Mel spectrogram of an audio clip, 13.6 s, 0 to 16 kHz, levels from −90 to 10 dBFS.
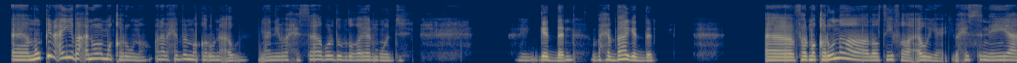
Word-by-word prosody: آآ 205 -1 +2
ممكن 300 - +5
أي 340 +4 +2
بقى 265 -2 0
نوع 280 +2 +2
مكرونة، 200 -7 -3
أنا 230 +1 -4
باحب 225 +2 -7
المكرونة 210 -4 -3
أوي، 175 +3 -9 0.2
يعني 195 +2 -6
باحسّها 210 +2 -6
برضه 220 0 -3
بتغيّر 195 -1 -4
مودي. 175 0 -8 1.4
هين 185 0 -12
جدًا، 190 -1 +3 0.3
باحبها 205 +3 +2
جدًا. 170 -6 +1 1.5
آآ 190 0 +4
فالمكرونة 210 +8 +5 0.3
لطيفة 190 -1 -3
أوي 190 0 -1
يعني، 155 -1 -12
باحس 210 +2 -7
إن 210 - 0
هي 200 +1 -1
200 Hz, 120 wpm, -25 LUFS, 185-220 Hz, 1.5 s, ممكن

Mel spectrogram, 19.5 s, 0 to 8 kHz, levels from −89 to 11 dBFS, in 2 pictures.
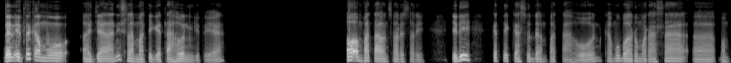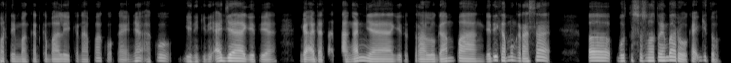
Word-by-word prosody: Dan 145 - +13
itu 150 - +5
kamu, 130 - +4 0.2
eee, 110 -1 0
jalani 110 - +1
selama 110 -7 0
3 100 -1 -1
tahun 100 +2 0
gitu 85 0 -12
ya? 80 - -4 1.7
Oh - - +13
4 130 -2 +1
tahun 110 -2 +3
sorry 100 -1 -5
sorry. 95 -1 -10 0.4
Jadi 115 - +8 0.4
ketika 130 -3 -3
sudah 110 -3 -3
4 95 +1 -9
tahun, 85 +3 -5
kamu 110 +3 -5
baru 110 +1 +1
merasa, 110 +2 -3
eee, 95 -1 -5
mempertimbangkan 100 -1 -7
kembali 100 0 -3
kenapa 95 +4 -9
kok - - -14
kayaknya 90 +6 -6
aku 95 - -14 0.4
gini-gini 100 0 -7
aja 130 +1 +4 0.2
gitu 95 - -4
ya? 90 - -3 0.4
Nggak - - +3
ada - - -1
tantangannya 110 +5 -1 0.3
gitu 95 - -8
terlalu 100 0 0
gampang 115 0 +1 0.2
jadi 110 - 0
kamu 140 +3 0
ngerasa, 115 +5 -1 0.7
eee, 140 0 +5 0.2
butuh 130 - -4
sesuatu 135 +1 -2
yang 145 - +2
baru 120 -9 +3
kayak - - -2
gitu? 95 - -8
110 Hz, 155 wpm, -25 LUFS, 100-125 Hz, 1.7 s, Dan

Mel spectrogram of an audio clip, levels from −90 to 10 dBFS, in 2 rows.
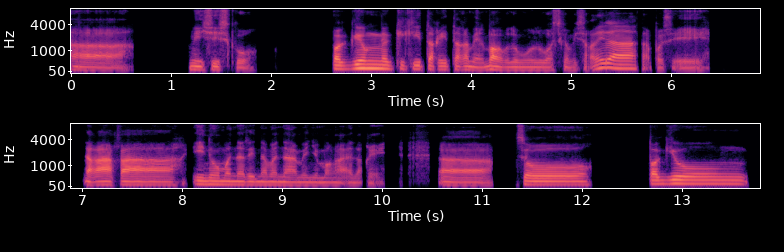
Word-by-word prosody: ah, 95 -4 -1 0.6
misis 105 -2 -1
ko,'pag 80 -2 -11 0.9
yung 145 -1 +7
nagkikita-kita 125 -4 -2
kami 100 -4 -1
halimbawa 110 -1 +3
lumuluwas 90 -1 -5
kami 85 - -9
sa - - -9
kanila 145 -2 +4
tapos, - - -10
eh, 80 0 -7 0.7
nakakainom 105 +2 +2
man 110 -2 0
rin 100 -1 -4
naman 100 0 -3
namin 90 -1 -3
yung 90 0 -7
mga 85 - -5
anak, 85 - -12
eh. - - -12 0.6
Ah, 90 -3 0 0.3
so, 110 -1 +1 0.6
'pag 130 0 +3
yung. 135 -1 +1
105 Hz, 115 wpm, -24 LUFS, 90-125 Hz, 0.9 s, yung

